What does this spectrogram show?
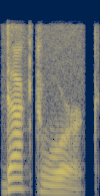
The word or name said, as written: ductwork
